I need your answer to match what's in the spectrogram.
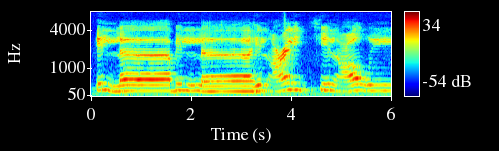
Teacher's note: لام آف اللہ سے پہلے حرف کے نیچے زیر ہے تو ہم نے لام آف اللہ کو باریک پڑھنا ہے نہ کہ پر پڑھنا ہے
